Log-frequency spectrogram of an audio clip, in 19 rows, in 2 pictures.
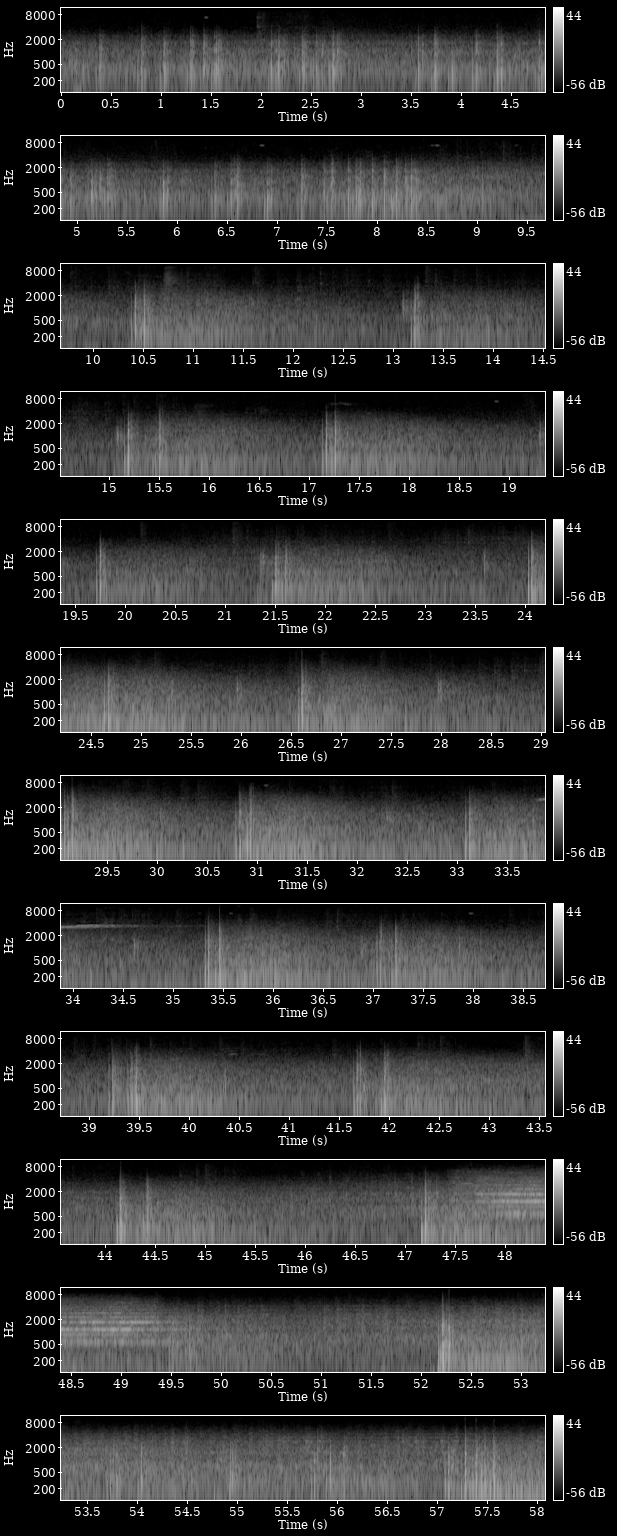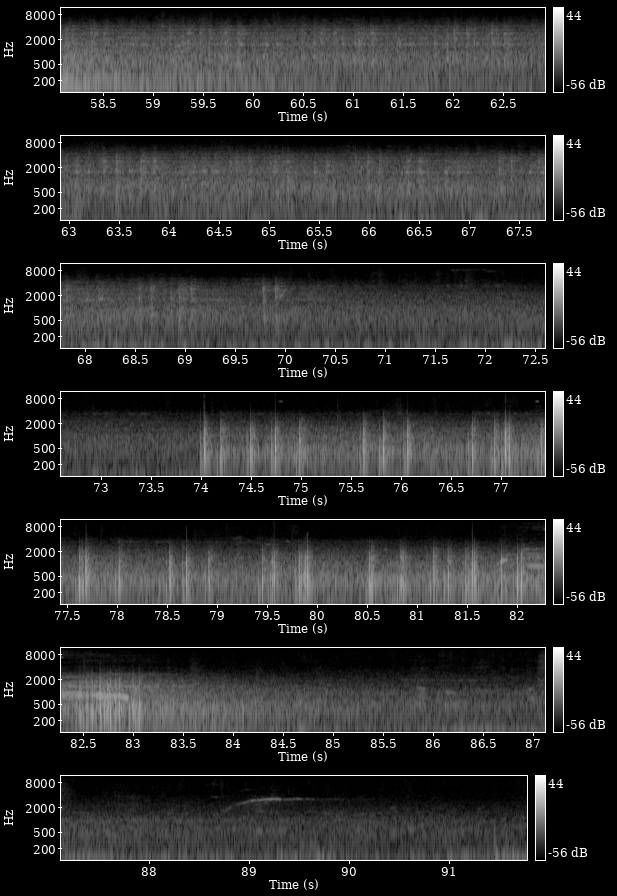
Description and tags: Fireworks 9th of may
The Victory day on 9th of may.
Recorded with zoom H5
